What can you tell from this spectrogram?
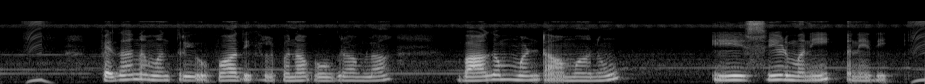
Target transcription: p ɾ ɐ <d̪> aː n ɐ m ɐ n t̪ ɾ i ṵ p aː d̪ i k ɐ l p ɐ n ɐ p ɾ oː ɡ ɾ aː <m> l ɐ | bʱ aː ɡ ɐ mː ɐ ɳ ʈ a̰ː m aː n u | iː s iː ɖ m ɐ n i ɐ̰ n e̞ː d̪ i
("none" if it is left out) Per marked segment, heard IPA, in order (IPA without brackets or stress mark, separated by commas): d̪, m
